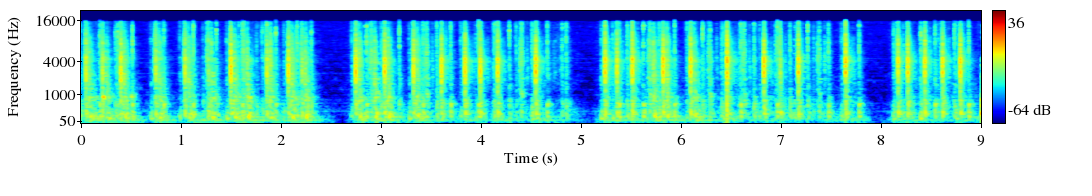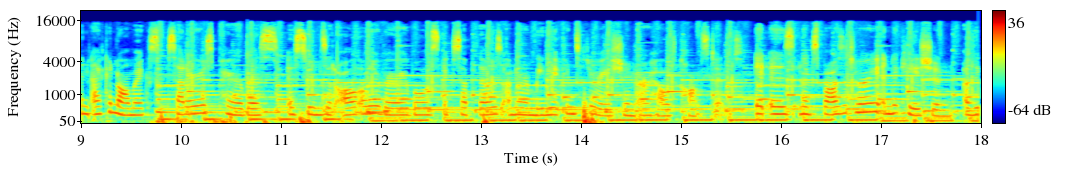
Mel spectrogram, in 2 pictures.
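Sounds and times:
typewriter keys clacking: 0.0 - 9.0.

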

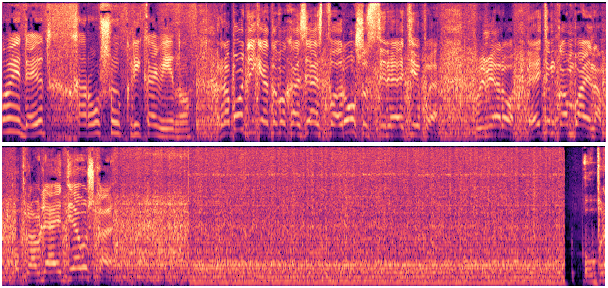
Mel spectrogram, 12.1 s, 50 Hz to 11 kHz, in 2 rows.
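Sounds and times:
combine harvester engine drone: 2.0 - 12.0.

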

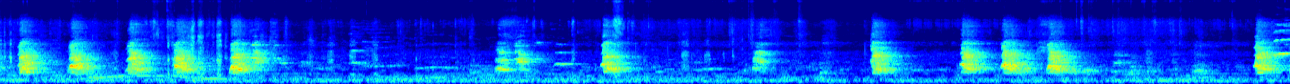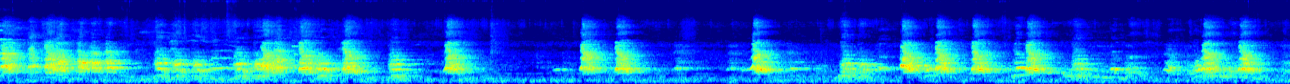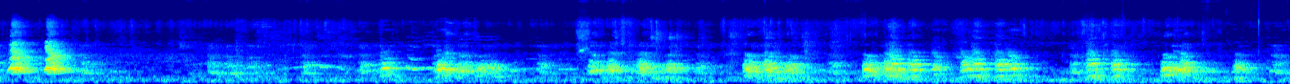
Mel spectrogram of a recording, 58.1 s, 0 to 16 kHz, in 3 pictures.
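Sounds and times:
dogs barking: 0.0 - 5.6, 7.4 - 9.6, 14.4 - 17.1, 18.8 - 26.6, 28.0 - 40.3, 41.5 - 58.0.

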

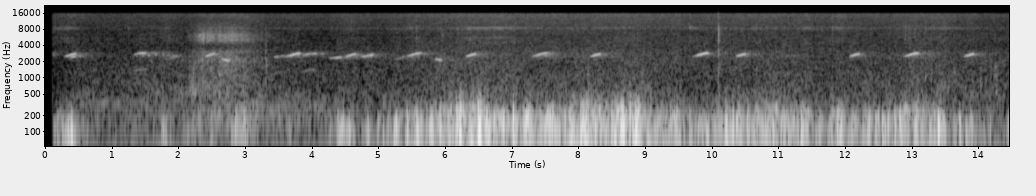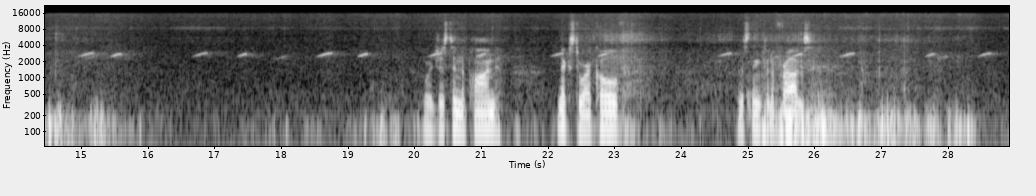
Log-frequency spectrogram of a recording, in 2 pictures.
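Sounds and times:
spring peepers calling: 1.3 - 6.6, 16.6 - 19.5, 27.7 - 28.9
low rumble on microphone: 4.2 - 16.1, 17.8 - 28.9.

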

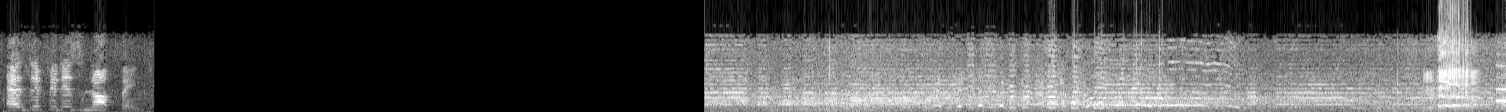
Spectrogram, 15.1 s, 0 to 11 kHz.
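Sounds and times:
street traffic: 0.0 - 1.6, 7.0 - 15.0
voices: 0.0 - 1.6, 14.2 - 15.0
car horns honking: 7.0 - 15.0.

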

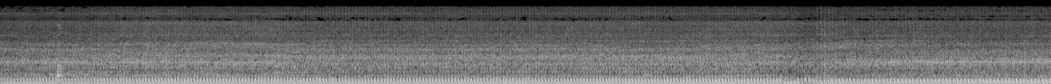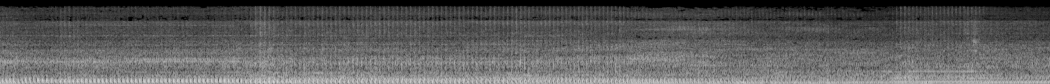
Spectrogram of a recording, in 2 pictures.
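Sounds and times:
petrol engine running: 0.0 - 21.0.

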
